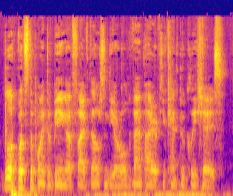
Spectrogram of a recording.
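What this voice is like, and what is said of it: Put-on Transylvanian vampire accent. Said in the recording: “Hence the accent. ... I was being Polish. ... That's not a Polish accent. That's ... a fucking Transylvanian accent.”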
